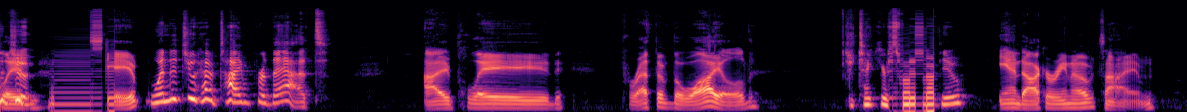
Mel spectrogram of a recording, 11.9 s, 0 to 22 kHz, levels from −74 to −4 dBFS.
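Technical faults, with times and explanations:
0.50–1.14 s and 8.90–9.34 s (the second just after "you take your"), robotic sound from repeated short buffers: the speech becomes a rigid metallic buzz at 200 Hz. The likely cause is audio arriving too seldom, with nearly all of it replaced by a repeated 5 ms slice. On a spectrogram this shows as flat, evenly spaced harmonics at multiples of 200 Hz. The waveform shows identical 5 ms cycles.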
